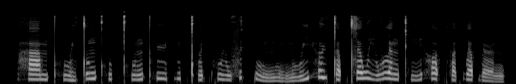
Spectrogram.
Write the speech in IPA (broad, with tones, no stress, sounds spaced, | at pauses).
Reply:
h aː˨ m pʰ uː˨˩ j t̪ ʊ˧ ŋ kʷʰ ɐ˨ p̚ kʷʰ ɐ˨˧ ŋ pʰ yː˧ t̚ yː˧ t̚ pʰ ɵ˨˥ t̚ kʷ iː˨ w f ɪ˥ k̚ p uː˨˩ ŋ uː˨˩ m n̪ uː˨˥ j h ɵ˥ ɥ t̪ ɐ˨ p̚ t͡s ɐ˥ w iː˨˥ w l ɐ˧ ŋ kʰ iː˨˥ h ɔː˧ t̚ f ɐ˨˥ k̚ l ɐ˧ p̚ l œː˨˩ ŋ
